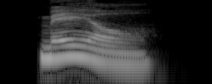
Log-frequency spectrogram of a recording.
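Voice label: "mail", English word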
